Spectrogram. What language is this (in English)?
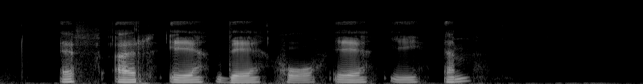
Norwegian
